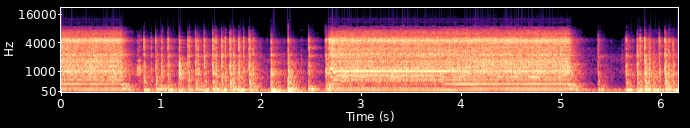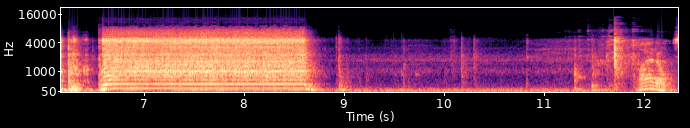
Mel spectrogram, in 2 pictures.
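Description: A stick blender whirs through cold process soap batter scented with orange and lavender, running in two long loud bursts separated by short pulses, then shutting off as quieter stirring and scraping of the container follow.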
